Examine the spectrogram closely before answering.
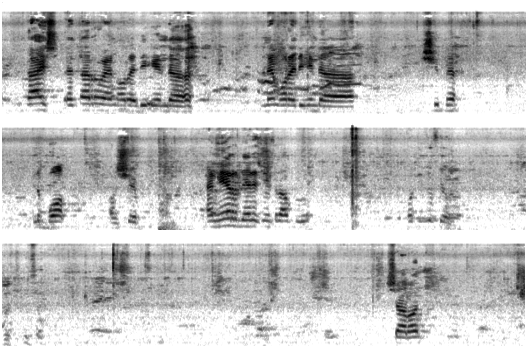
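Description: A teenage boy talks with animation close to the microphone.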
